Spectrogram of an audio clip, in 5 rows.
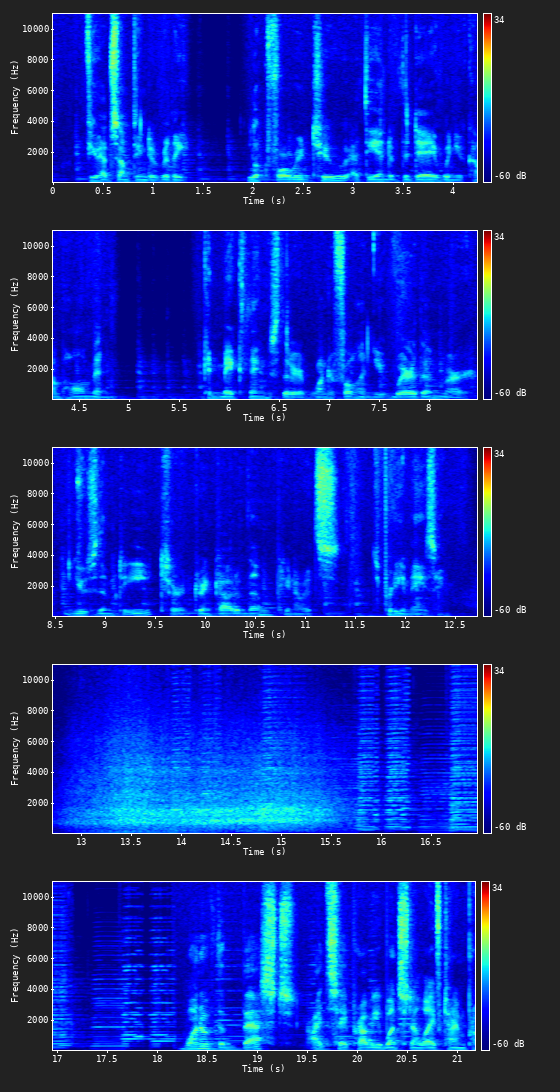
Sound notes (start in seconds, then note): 12.7 car whooshes; 16.0 accordion music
